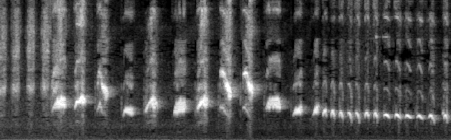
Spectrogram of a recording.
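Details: Green leafbird in lively song: full, rich chirped notes swinging up and down, then a quickening run of evenly repeated mid-high notes to the end.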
